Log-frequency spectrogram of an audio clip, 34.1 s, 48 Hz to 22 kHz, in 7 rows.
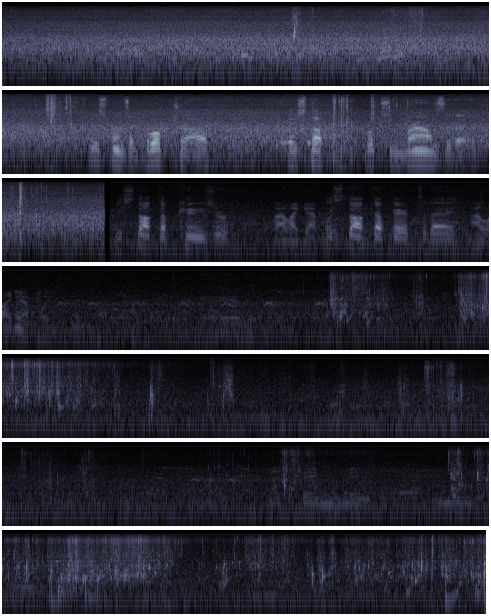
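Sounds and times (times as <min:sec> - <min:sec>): fish splashing in water: 0:01.4 - 0:10.4, 0:17.9 - 0:20.7, 0:28.8 - 0:34.0.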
